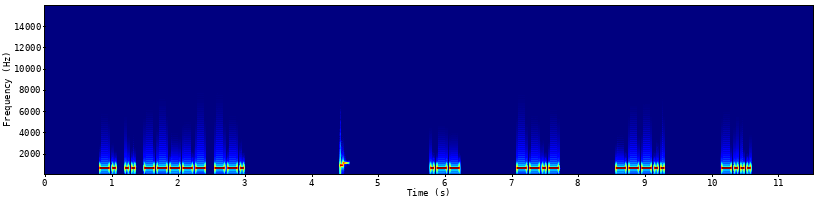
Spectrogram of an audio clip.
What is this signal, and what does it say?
Morse code, heard as a keyed tone, about 25 wpm, spaced as for 13 wpm, 700 Hz. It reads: NI0G WQ8B
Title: USA Call Signs - 4 Characters - 6x Character Spacing - 25wpm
